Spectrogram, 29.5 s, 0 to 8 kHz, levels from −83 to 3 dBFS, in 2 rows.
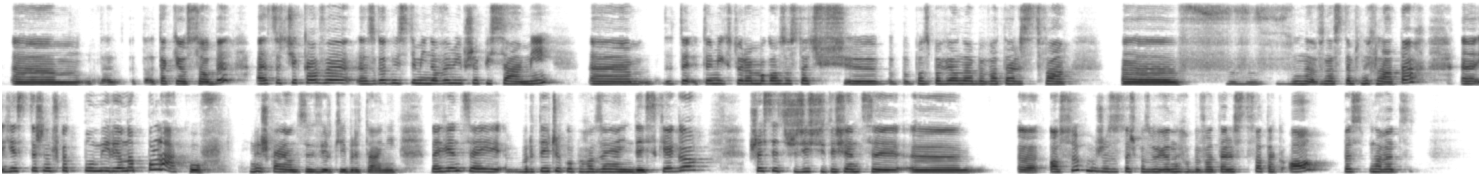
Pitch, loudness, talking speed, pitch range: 245 Hz, -15 LUFS, 100 wpm, 230-270 Hz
